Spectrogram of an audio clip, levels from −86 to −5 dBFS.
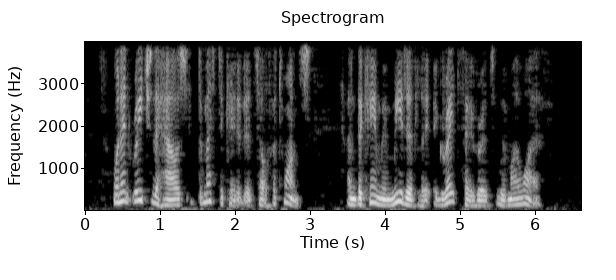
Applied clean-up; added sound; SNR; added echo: classical method Wiener filter.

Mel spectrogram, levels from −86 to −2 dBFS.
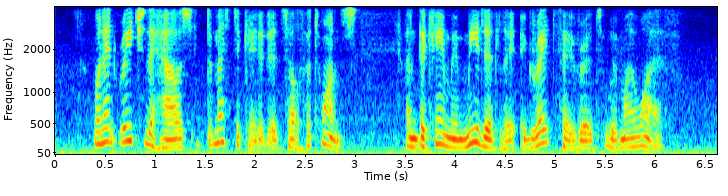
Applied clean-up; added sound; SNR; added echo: none; Walk, footsteps; 18 dB; none.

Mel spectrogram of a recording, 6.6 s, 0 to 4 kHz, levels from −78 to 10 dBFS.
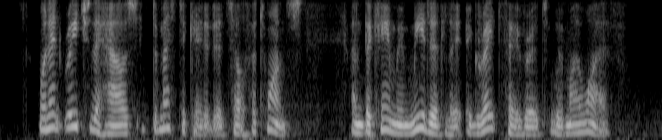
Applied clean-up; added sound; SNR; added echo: neural separator model SepFormer DNS4.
